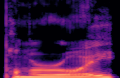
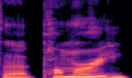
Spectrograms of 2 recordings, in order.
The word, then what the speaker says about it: Pommery: No, you were almost there, but I think a lot of Aussies do call it Pomeroy. Yeah. I haven't heard it called this, but it's Pommery, Yeah.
